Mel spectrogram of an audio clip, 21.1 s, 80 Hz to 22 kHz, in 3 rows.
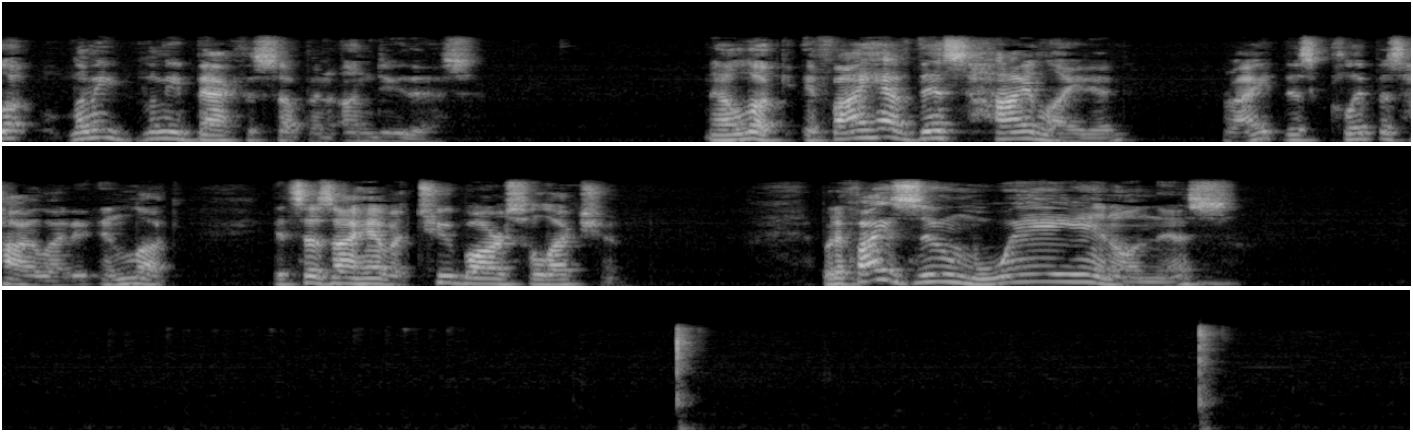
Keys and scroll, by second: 0.9 super+z, 11.5 t, 14.8 t, 17.4 Return, 20.0 Return, 20.7 Return.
